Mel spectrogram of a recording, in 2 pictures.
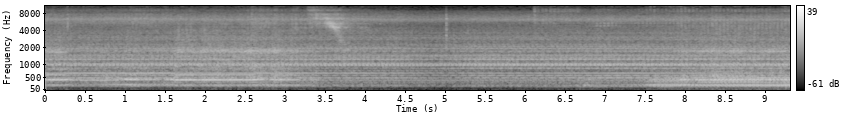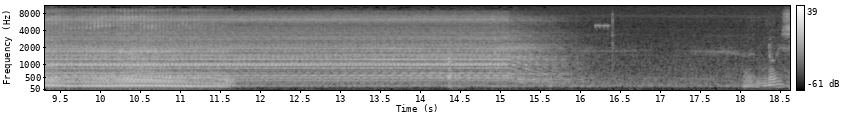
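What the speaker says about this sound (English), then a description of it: "Noisy sounding lathe, isn't it?" A noisy wood lathe runs continuously at a steady pitch for turning a hydrangea lamp, its droning whine and hum holding loud and even before spinning down and fading near the end, with talk over it.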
